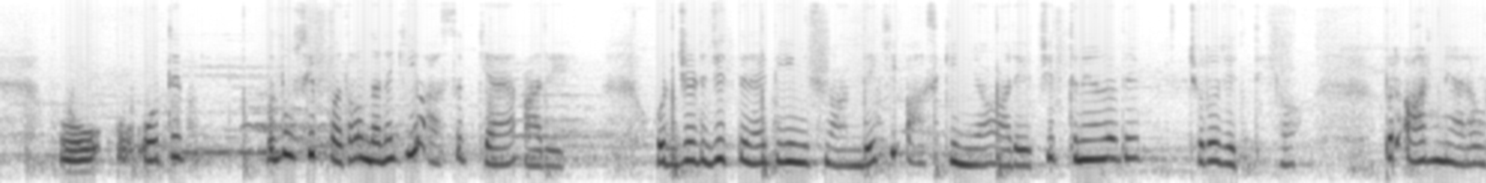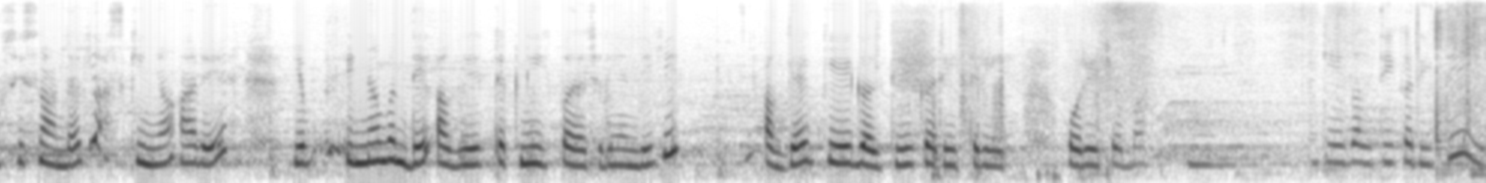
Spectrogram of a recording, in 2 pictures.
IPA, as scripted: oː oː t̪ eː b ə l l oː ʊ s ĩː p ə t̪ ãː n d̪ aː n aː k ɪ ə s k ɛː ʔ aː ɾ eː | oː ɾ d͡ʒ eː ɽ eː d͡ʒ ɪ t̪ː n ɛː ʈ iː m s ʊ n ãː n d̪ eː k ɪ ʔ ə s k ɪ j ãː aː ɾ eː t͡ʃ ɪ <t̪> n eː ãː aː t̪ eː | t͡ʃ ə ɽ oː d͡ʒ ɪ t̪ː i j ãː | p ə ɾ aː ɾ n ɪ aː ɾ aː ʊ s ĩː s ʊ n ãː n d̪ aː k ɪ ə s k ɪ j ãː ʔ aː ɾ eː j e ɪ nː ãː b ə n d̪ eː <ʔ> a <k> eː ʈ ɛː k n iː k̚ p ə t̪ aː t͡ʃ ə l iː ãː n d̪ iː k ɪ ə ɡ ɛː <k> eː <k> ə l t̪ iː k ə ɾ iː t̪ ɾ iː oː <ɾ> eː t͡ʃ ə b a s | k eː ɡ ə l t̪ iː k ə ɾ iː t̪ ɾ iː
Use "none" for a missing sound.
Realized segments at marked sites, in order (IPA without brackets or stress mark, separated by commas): t̪, ʔ, ɡ, k, ɡ, ɾ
